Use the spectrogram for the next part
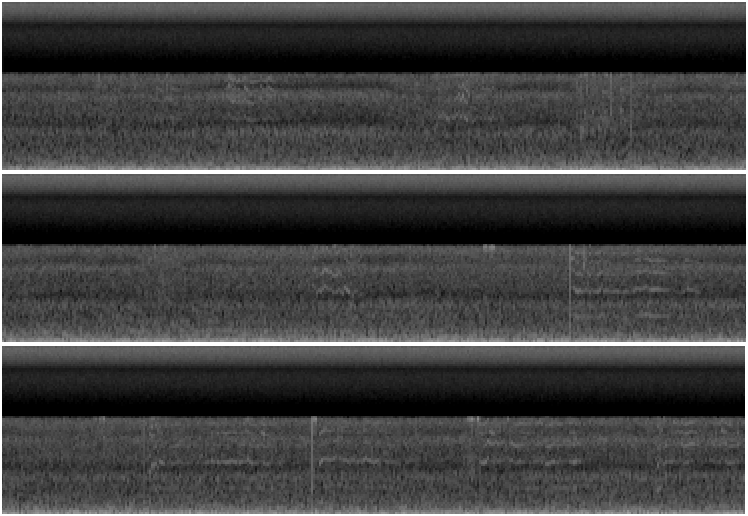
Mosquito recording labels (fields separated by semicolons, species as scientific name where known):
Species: mosquito; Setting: cup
